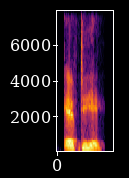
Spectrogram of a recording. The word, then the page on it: FDA: Indian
